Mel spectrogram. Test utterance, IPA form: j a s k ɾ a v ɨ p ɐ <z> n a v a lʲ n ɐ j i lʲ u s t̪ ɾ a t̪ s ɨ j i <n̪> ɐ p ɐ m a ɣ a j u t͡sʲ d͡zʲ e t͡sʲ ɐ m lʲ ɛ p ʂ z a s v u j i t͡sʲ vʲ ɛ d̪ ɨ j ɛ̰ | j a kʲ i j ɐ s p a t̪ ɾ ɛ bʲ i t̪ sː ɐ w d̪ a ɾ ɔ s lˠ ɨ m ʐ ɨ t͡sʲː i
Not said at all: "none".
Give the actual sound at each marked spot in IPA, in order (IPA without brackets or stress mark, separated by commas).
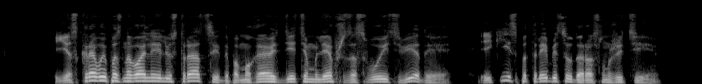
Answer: z, d̪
